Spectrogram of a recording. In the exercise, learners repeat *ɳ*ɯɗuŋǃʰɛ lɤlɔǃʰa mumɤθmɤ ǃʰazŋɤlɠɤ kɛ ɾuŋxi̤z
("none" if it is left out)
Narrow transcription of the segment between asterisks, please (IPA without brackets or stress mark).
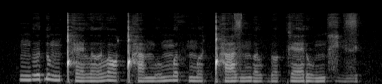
ŋ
